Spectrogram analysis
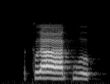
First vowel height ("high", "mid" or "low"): low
